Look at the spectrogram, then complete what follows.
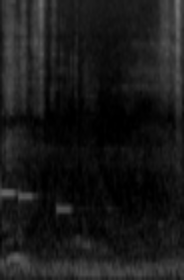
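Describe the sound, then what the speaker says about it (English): A mobile phone sounds with short electronic tones during a quiet indoor recording, faint and brief over low room hum. "I forgot to turn off the phone"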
